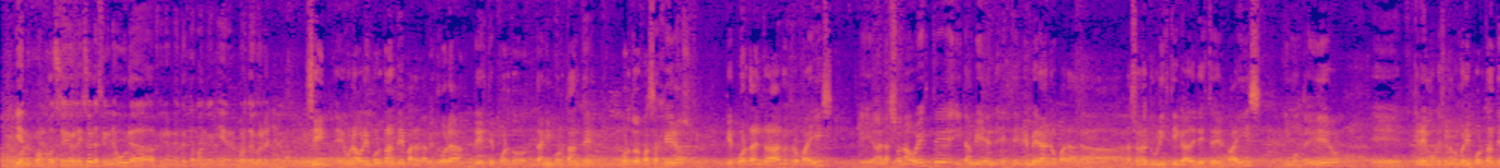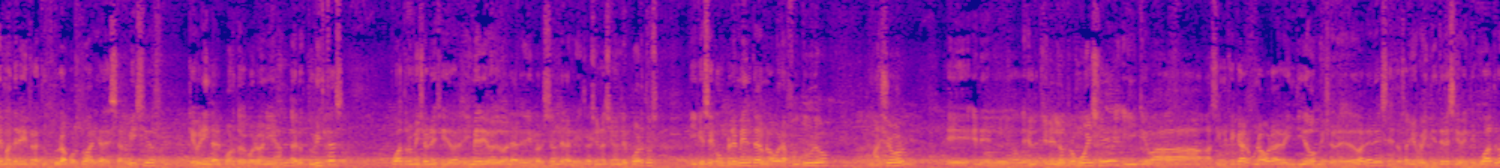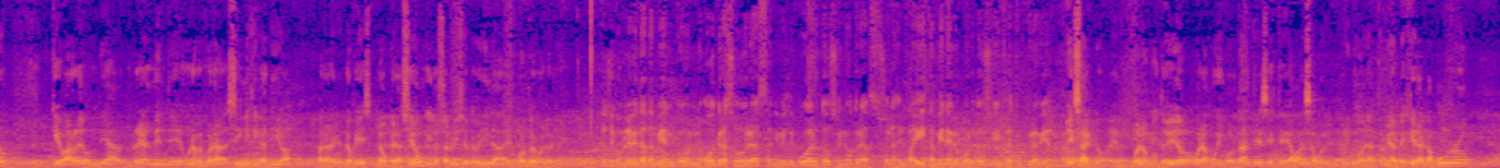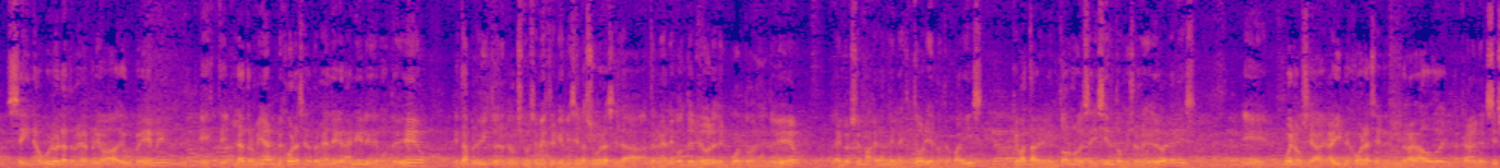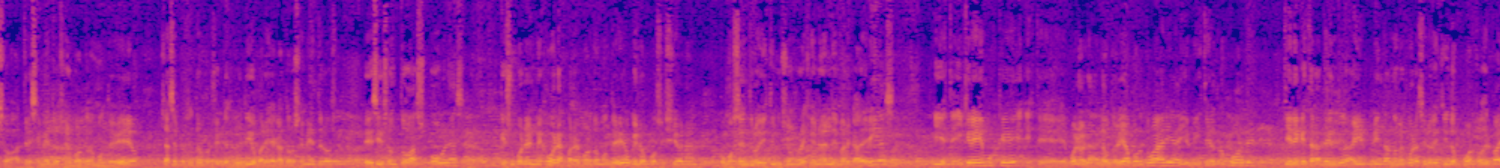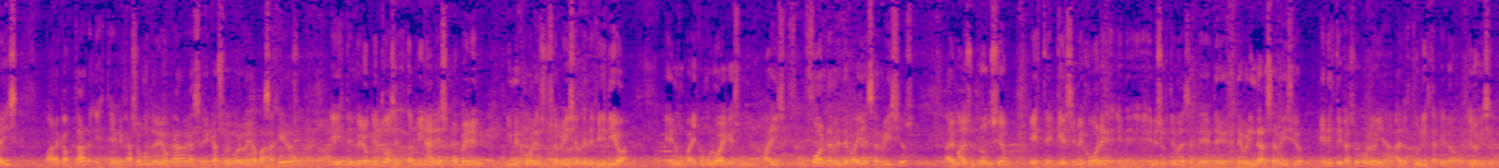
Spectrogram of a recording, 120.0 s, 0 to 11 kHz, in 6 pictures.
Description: Entrevista al subsecretario del MTOP, Juan José Olaizola
Entrevista al subsecretario del MTOP, Juan José Olaizola 21/12/2022 Compartir Facebook Twitter Copiar enlace WhatsApp LinkedIn El subsecretario del Ministerio de Transporte y Obras Públicas (MTOP), Juan José Olaizola, participó, este 21 de diciembre, en la inauguración de infraestructura en el puerto de Colonia del Sacramento. Antes del evento, realizó declaraciones a Comunicación Presidencial.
